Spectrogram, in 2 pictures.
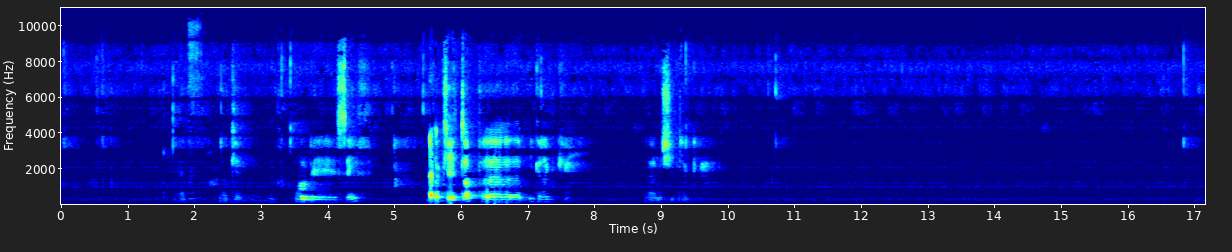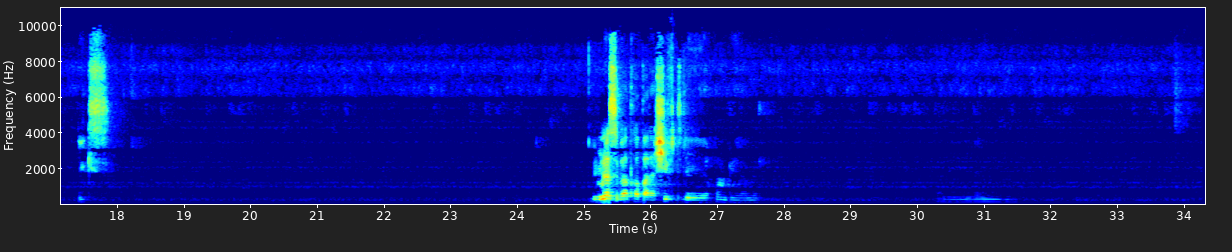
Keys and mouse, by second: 1.8 f, 2.3 middle click, 2.4-3.4 middle drag, 3.4-5.1 drag, 5.1-7.1 middle drag, 7.1-8.8 drag, 10.6-12.3 drag, 12.3 middle click, 18.2-19.7 drag, 26.4-28.1 drag, 34.1-34.3 middle drag.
